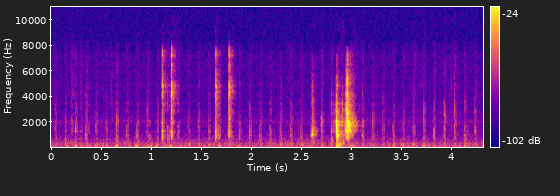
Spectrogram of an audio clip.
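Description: Faint clicks of a computer keyboard and mouse: a few a little over a second in, and the loudest about three seconds in, over a faint low hum.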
